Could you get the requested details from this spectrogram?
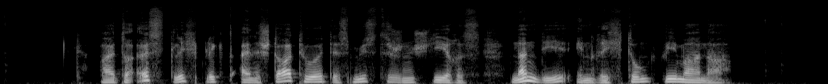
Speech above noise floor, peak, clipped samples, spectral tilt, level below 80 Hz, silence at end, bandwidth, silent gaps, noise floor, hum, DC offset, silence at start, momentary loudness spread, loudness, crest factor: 48 dB; -4 dBFS; under 0.1%; -7.5 dB/octave; -48 dBFS; 1 s; 15 kHz; none; -72 dBFS; none; under 0.1%; 1 s; 10 LU; -25 LUFS; 20 dB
